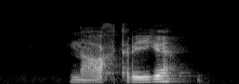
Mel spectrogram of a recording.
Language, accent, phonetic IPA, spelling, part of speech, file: German, Austria, [ˈnaːxˌtʁɛːɡə], Nachträge, noun, De-at-Nachträge.ogg
- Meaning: nominative/accusative/genitive plural of Nachtrag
